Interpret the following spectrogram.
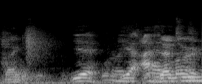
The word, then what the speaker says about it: Lancaster: New Jersey, it was Lancaster. 46. Yeah, And then when I moved down here, I learned real quickly it's only two syllables, Lancaster.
